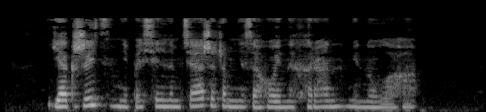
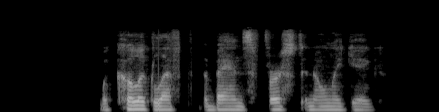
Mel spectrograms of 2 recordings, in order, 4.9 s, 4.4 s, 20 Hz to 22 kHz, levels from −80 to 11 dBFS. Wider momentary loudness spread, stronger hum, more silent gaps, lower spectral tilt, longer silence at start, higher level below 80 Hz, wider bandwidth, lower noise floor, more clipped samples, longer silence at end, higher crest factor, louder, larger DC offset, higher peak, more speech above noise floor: second, 11 LU vs 16 LU; neither; neither; second, -3 dB/octave vs -5.5 dB/octave; second, 0.5 s vs 1 s; about the same, -64 dBFS vs -62 dBFS; first, 11.5 kHz vs 7.8 kHz; second, -65 dBFS vs under -90 dBFS; neither; about the same, 0.7 s vs 0.65 s; about the same, 18 dB vs 20 dB; about the same, -25 LUFS vs -24 LUFS; neither; about the same, -8 dBFS vs -6 dBFS; second, 40 dB vs over 66 dB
